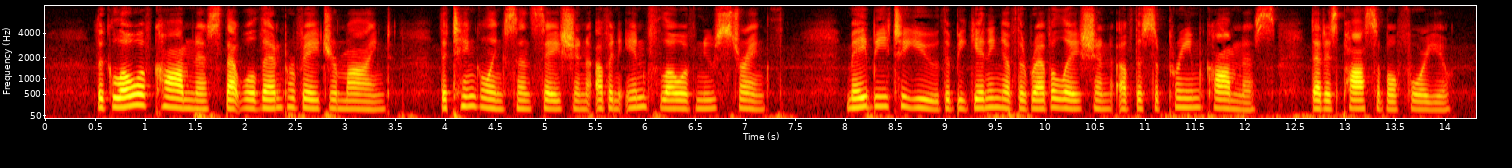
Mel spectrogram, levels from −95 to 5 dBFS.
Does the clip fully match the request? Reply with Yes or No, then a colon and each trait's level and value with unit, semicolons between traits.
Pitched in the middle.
Yes: medium, 180 Hz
